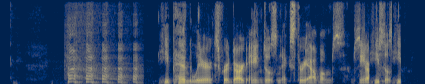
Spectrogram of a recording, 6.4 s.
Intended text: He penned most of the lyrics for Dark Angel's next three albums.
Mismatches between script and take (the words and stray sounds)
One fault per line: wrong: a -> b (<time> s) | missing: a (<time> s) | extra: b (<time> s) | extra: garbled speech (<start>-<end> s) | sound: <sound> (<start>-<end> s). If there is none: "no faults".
sound: laugh (1.0-2.2 s)
missing: most of the (2.9 s)
extra: garbled speech (5.3-6.0 s)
